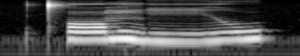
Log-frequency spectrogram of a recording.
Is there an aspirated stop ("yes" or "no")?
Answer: yes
